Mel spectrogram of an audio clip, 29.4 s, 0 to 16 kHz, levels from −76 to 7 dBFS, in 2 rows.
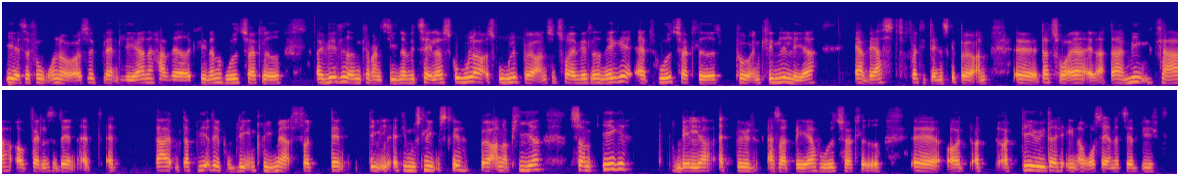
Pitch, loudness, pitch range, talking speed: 170 Hz, -16 LUFS, 155-205 Hz, 195 wpm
